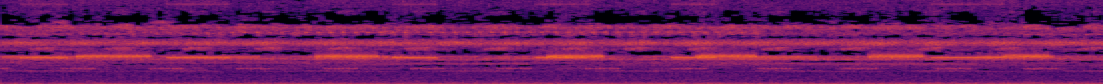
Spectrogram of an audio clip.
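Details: Crickets in a quiet park as evening falls, many high continuous trills stacked into a steady chorus, punctuated by regular short chirps, with soft distant ambient rumble.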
